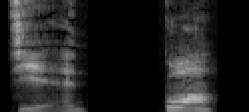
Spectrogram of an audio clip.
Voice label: "jian gua", Chinese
